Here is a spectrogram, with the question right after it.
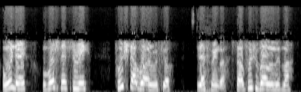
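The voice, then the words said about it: Poor impression of a comedy character. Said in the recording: “Are you about to tell us a filthy joke, Mr. Bean? ... that's the most rubbish impersonation...”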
